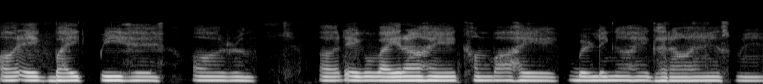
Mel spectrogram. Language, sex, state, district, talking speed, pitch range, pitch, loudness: Hindi, female, Punjab, Kapurthala, 140 wpm, 180-185 Hz, 180 Hz, -15 LUFS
